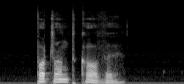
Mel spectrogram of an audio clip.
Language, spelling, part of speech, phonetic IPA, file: Polish, początkowy, adjective, [ˌpɔt͡ʃɔ̃ntˈkɔvɨ], Pl-początkowy.ogg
